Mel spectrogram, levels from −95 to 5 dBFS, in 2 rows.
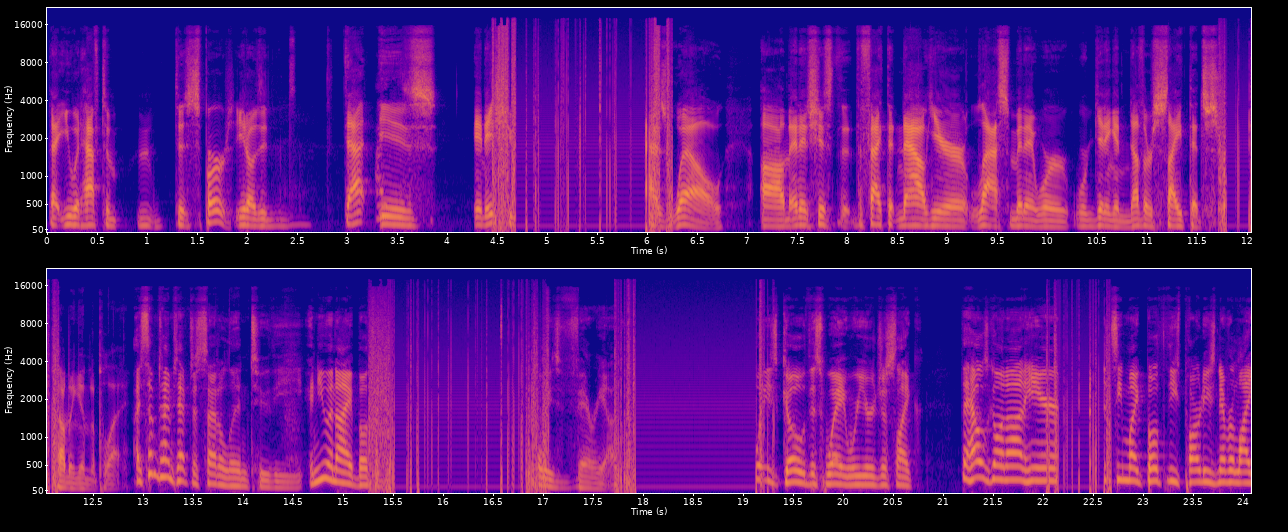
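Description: Intermittent contact breaks the speech five times, at 4.45 to 6.25 s, 11.72 to 12.16 s, 15.26 to 17.06 s, 17.72 to 19.31 s and 22.04 to 22.68 s. Each time a loose cable or plug opens the signal path, leaving gaps of 1.34, 0.30, 1.37, 1.21 and 0.46 s, with crackle where contact breaks and returns. On the waveform the envelope collapses abruptly, with spiky edges. The spectrogram shows the harmonic bands vanishing, framed by broadband vertical clicks.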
